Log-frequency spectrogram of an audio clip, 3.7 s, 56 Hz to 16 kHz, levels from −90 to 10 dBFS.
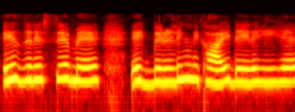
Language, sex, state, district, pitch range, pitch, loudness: Hindi, female, Jharkhand, Ranchi, 255-290 Hz, 265 Hz, -16 LUFS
